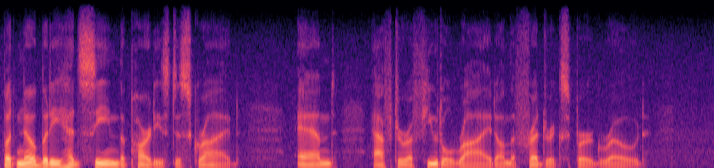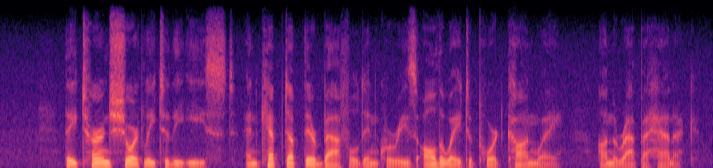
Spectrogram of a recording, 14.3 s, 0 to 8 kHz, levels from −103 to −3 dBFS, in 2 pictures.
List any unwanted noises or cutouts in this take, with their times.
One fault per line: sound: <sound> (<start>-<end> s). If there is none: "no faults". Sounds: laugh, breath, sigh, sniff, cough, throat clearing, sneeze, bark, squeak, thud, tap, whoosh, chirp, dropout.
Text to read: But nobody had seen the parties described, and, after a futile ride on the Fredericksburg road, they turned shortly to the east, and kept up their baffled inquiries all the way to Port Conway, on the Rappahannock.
no faults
